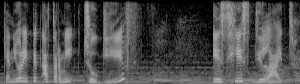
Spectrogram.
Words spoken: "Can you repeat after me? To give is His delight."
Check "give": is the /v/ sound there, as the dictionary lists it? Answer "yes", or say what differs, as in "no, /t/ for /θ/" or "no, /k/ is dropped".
no, /f/ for /v/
